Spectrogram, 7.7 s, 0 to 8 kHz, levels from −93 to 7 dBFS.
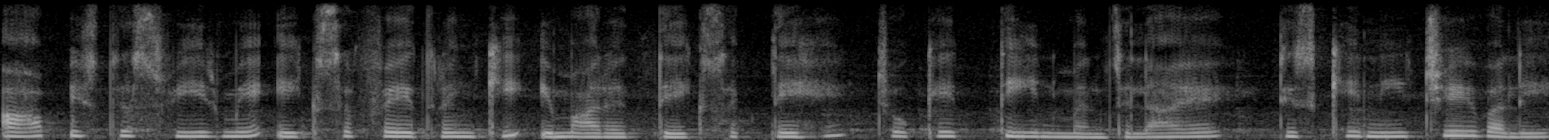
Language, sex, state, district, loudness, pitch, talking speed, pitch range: Urdu, female, Andhra Pradesh, Anantapur, -34 LUFS, 230 Hz, 155 wpm, 210-250 Hz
